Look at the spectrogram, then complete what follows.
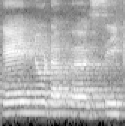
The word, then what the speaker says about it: knock: Knock, KNOCK. You have to underline the silent word. Write them down and underline the silent words. Knock, K is silent.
